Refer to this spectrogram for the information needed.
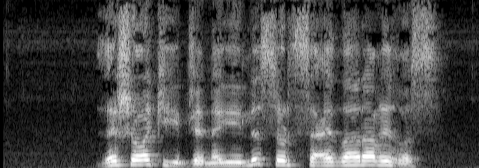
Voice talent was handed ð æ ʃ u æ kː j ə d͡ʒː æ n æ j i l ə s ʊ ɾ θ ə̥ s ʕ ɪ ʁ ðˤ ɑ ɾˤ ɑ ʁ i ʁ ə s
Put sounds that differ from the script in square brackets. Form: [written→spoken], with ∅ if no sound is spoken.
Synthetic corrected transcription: ð æ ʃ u æ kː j ə d͡ʒː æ n æ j i l ə s ʊ ɾ θ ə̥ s ʕ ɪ [ʁ→∅] ðˤ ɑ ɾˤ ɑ ʁ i ʁ ə s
